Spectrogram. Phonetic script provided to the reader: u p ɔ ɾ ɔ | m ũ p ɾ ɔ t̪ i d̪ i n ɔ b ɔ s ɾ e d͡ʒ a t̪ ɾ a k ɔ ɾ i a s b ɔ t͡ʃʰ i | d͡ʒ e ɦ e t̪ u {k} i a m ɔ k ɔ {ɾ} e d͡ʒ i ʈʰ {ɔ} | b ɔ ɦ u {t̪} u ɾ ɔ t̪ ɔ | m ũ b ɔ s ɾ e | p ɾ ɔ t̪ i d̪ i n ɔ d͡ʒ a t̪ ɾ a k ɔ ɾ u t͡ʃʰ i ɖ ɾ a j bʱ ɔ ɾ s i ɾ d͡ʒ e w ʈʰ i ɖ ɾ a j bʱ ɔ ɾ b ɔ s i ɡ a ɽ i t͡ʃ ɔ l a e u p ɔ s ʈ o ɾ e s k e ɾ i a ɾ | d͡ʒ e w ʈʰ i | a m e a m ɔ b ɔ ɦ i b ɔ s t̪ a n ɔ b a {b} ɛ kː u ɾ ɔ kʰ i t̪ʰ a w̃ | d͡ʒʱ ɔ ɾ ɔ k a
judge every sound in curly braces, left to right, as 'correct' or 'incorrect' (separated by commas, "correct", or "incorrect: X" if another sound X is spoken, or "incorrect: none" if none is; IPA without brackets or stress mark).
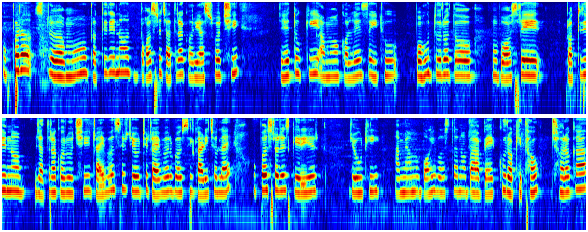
correct, incorrect: l, incorrect: u, incorrect: d̪, correct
